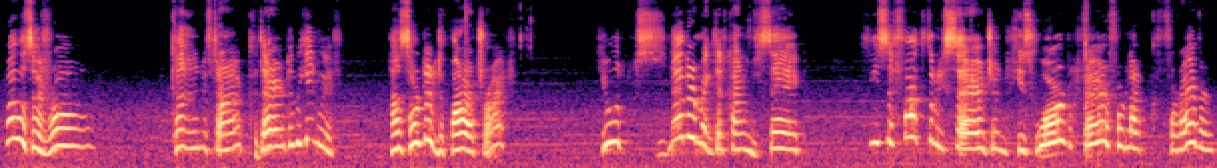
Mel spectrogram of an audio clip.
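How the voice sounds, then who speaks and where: A woman reading aloud as a spirited young female mechanic in a visual novel, talking in a high, exclaiming, indignant voice. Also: expressive, a little slow, slight background noise, heavily acted, rough recording. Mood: curious.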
